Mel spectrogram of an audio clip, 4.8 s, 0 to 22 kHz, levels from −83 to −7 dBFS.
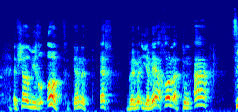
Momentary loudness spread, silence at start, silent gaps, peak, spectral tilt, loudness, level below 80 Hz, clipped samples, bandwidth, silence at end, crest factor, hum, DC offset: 13 LU; 0.2 s; none; -12 dBFS; -5.5 dB/octave; -29 LUFS; -70 dBFS; under 0.1%; 11.5 kHz; 0 s; 18 dB; none; under 0.1%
